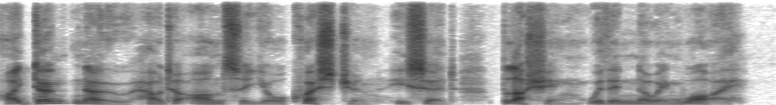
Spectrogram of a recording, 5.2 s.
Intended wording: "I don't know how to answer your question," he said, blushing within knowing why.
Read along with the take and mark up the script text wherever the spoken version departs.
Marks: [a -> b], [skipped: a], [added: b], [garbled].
"I don't know how to answer your question," he said, blushing within knowing why.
